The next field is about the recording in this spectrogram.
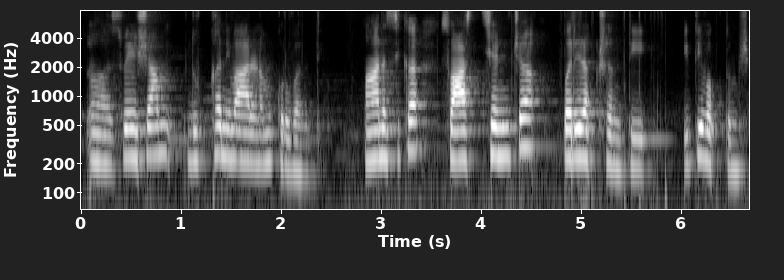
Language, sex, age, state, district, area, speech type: Sanskrit, female, 18-30, Karnataka, Bagalkot, urban, spontaneous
